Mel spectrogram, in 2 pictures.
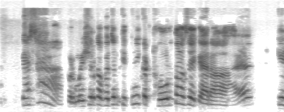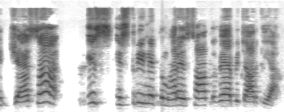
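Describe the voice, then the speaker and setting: High-voiced man teaching a Bible study. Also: very animated, takes it slowly, no echo. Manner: mixes in English words, repeats and restarts phrases.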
